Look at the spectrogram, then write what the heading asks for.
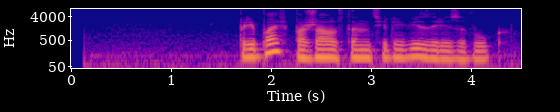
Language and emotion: Russian, sad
